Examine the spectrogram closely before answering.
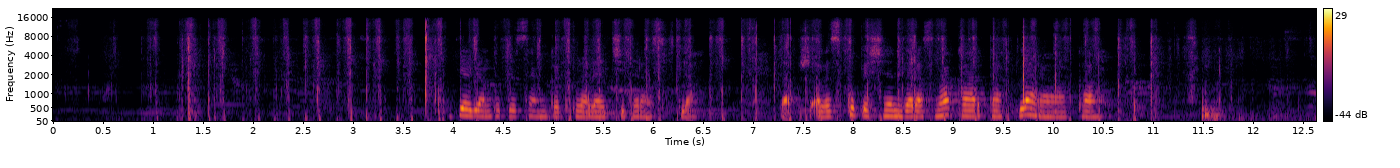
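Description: A deck of cards is shuffled by hand, with quick flicking and rustling.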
